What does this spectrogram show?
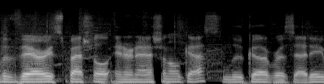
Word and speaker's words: Luca Rossetti: So today we have a very special international guest, Luca Rossetti, which he informed me is the perfect American way to pronounce his name.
